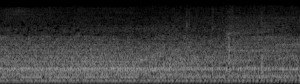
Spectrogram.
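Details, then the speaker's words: Skoda Octavia vRS with turbo and presumed boost leak problems, cold weather: quiet steady idle with a faint constant hum of unknown cause; thrust bearing knock silenced with clutch pressed in. "i've just had the car running there and it's got this strange humming noise and i don't know what's causing it it's frustrating it is frustrating"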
